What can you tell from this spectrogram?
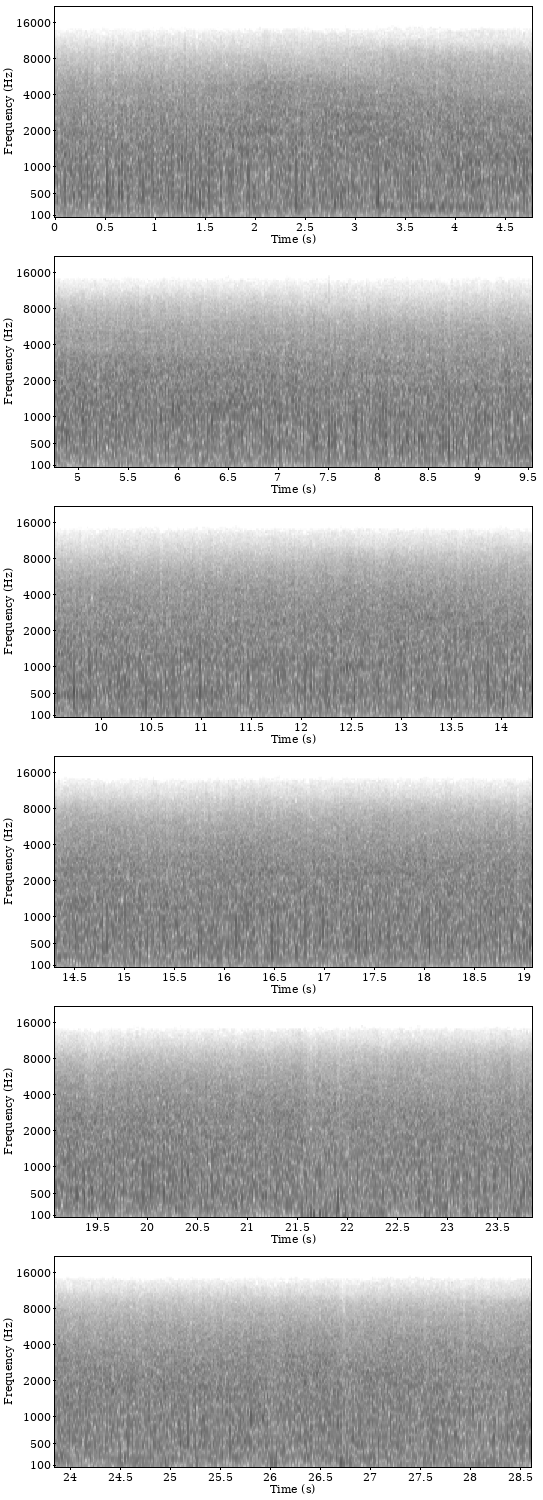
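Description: Heavy rain falling in a steady, dense hiss, with traffic on the wet road. About three-quarters of the way through, a low rumble comes in under it.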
